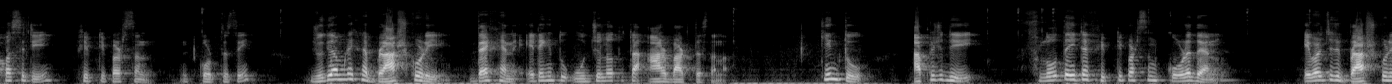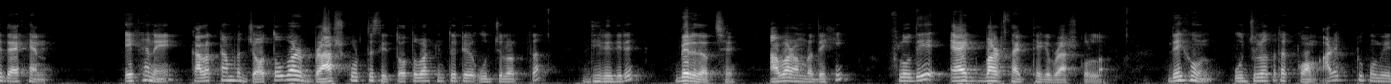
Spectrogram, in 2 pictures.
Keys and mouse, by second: 0.0 click, 2.9 click, 8.3 ctrl+z, 10.0 click, 10.5 click, 11.5 click, 13.2 click, 20.7 ctrl+z, 23.1 click, 26.6 ctrl+z.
